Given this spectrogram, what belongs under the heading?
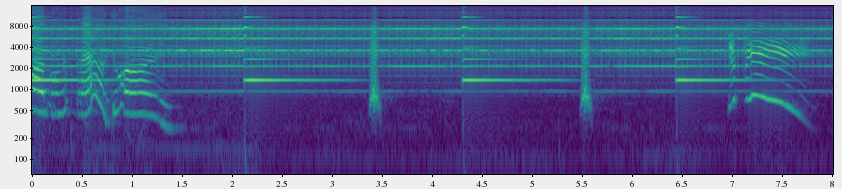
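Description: An alarm bell rings during children's firefighter play, with a steady ringing tone throughout and a few sharp bell strikes at intervals, while a voice and other vocal sounds come and go.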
